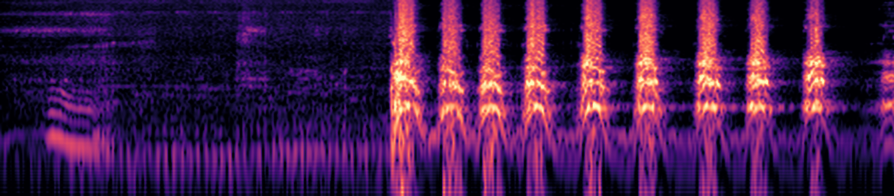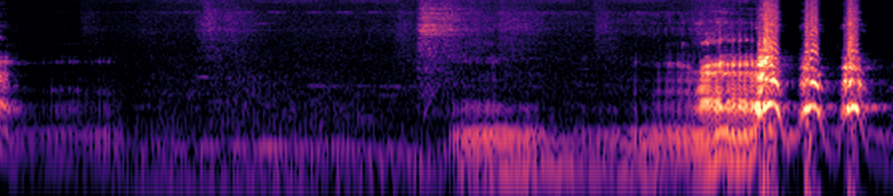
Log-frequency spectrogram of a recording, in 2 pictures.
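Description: A German Shepherd gives a rapid run of deep, sharp barks, then a growl and more barking.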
